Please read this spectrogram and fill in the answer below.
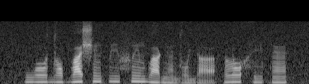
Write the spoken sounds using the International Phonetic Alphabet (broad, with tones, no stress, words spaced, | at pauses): wo˦ dɔ˧ba˦ʃĩ˦k͡pi˦ fĩ˦ ba˧ɡɛ̃˨do˨ ja˨ | lo˦hi˧tɛ̃˦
